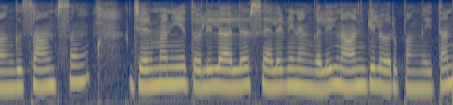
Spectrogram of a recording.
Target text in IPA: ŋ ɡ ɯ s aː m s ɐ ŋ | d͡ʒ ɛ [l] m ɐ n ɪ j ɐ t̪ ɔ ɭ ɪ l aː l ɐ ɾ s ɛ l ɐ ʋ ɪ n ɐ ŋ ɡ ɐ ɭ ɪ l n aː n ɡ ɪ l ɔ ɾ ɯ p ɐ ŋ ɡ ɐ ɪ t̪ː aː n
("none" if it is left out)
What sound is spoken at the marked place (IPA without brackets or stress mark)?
ɾ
